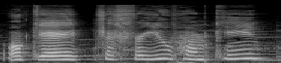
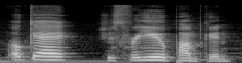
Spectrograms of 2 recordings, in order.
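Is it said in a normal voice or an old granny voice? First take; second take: granny voice; normal voice. First: It is said in an old granny voice. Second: It is said in a normal voice.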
